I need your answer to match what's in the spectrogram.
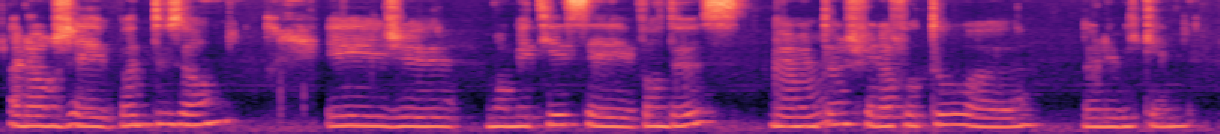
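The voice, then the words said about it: Slight Portuguese accent. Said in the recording (French): “tu as un petit accent, ... Du Portugal.”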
